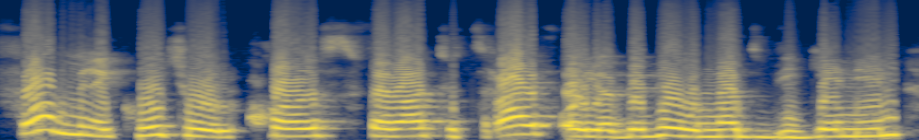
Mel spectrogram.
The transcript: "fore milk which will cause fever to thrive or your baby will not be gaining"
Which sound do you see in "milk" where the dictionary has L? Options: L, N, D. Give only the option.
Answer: N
